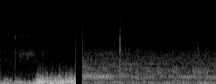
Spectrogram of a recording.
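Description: Low rumble of wind on a phone microphone while walking a dirt road, cut off abruptly just under a second in. Quieter open-air ambience follows, with a faint steady low hum.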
